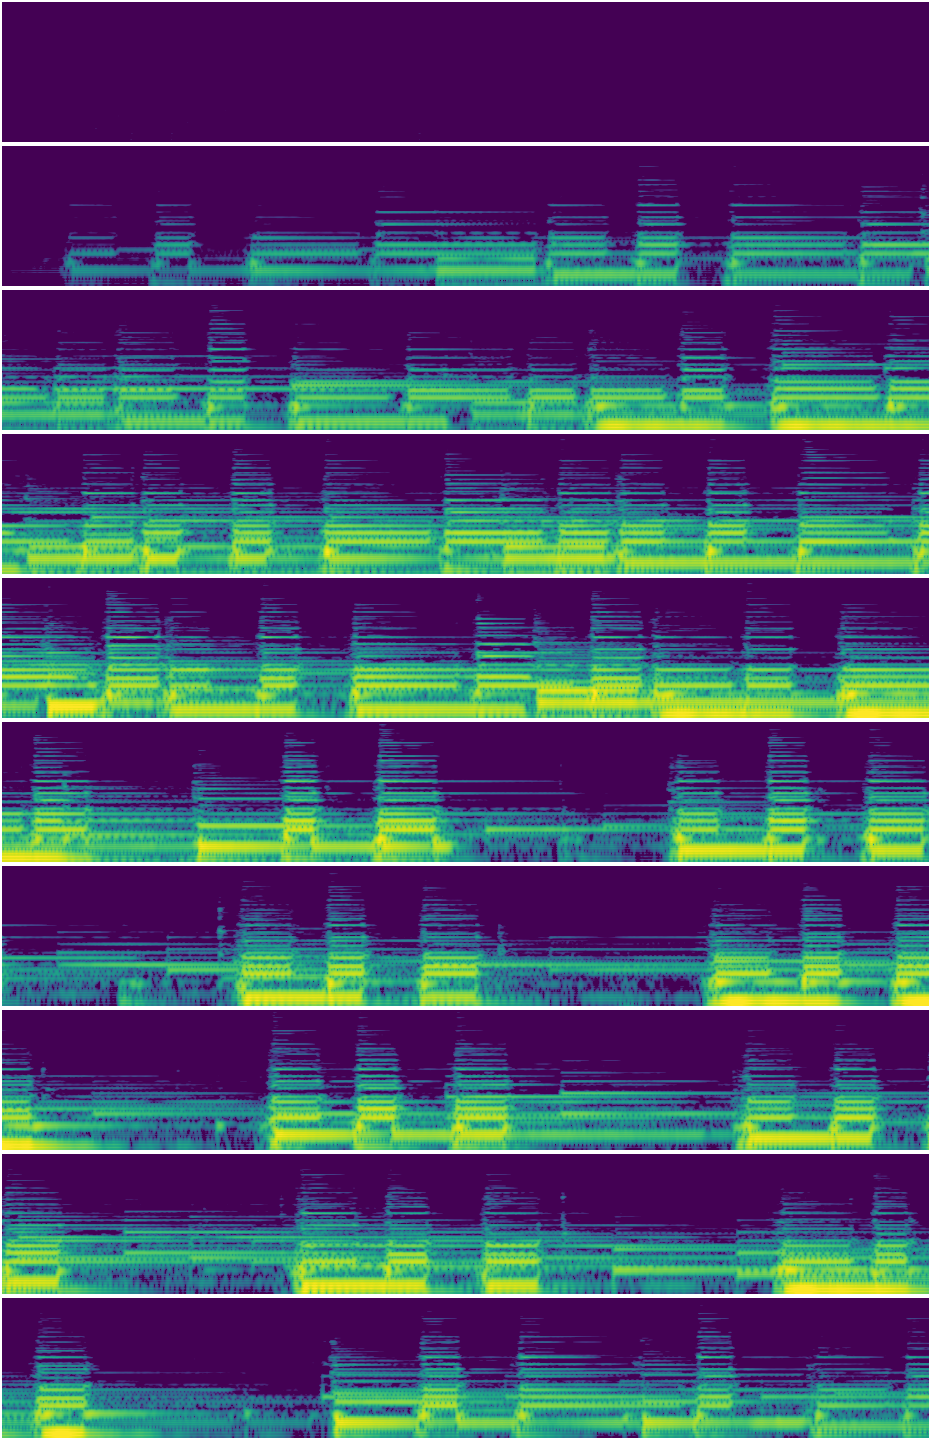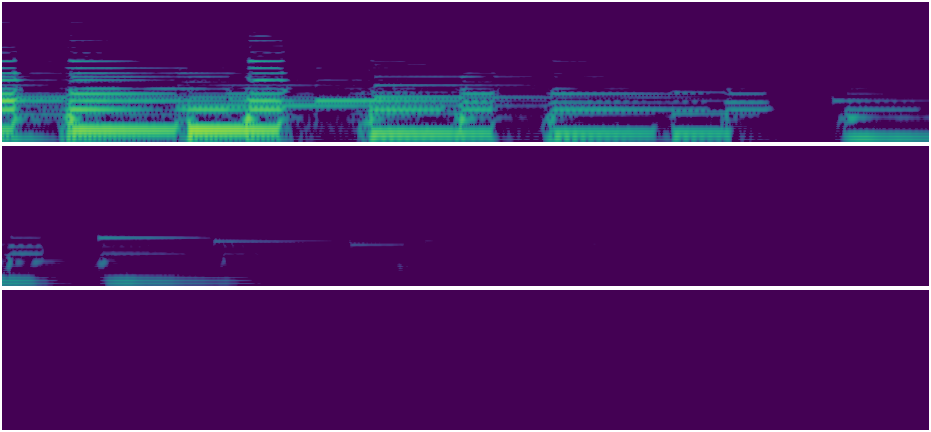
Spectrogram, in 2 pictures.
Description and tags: Acoustic Guitar and Keys - Plains Soundtrack
chill, keyboard, ambient, acoustic, relaxed, loop, peaceful, guitar, synth, soundtrack, music, country, keys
